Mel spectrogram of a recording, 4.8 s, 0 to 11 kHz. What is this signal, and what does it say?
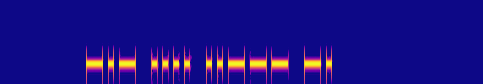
Morse code, heard as a keyed tone, about 22 wpm, 700 Hz. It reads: KH2N
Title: Call Signs Repeated 3x - 22wpm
